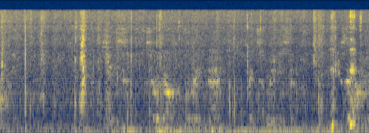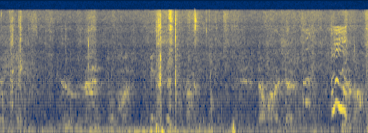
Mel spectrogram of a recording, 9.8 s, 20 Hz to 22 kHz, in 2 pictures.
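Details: Golden Retriever puppies of a litter 26 days old at the Ringokris kennel, giving scattered soft high whimpers and squeaky whines, ending in a rising whine, amid rustling, handling noises and low background rumble.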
